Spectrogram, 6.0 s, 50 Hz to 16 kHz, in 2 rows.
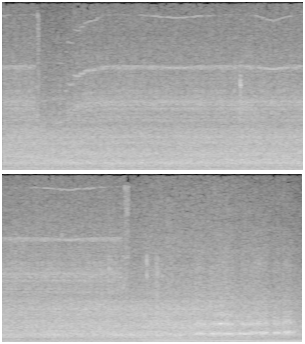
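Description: A 2019 Buick Cascada, a front-wheel-drive convertible, turning hard with a steady engine drone and tires squealing, rising slightly near the end, loud and continuous with no talking.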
